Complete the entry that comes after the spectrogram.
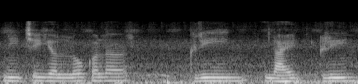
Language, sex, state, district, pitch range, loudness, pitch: Gujarati, female, Gujarat, Gandhinagar, 150-165 Hz, -17 LUFS, 160 Hz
